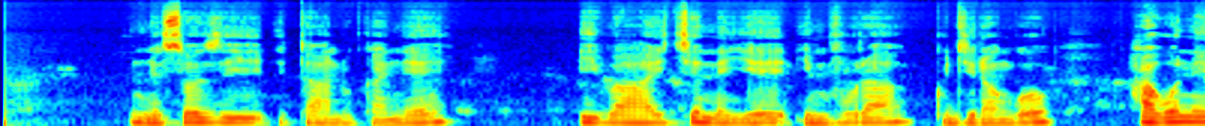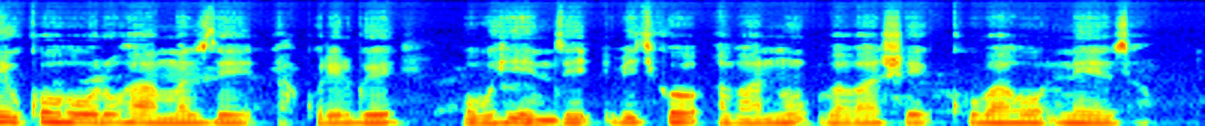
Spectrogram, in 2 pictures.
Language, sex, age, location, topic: Kinyarwanda, male, 25-35, Huye, agriculture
